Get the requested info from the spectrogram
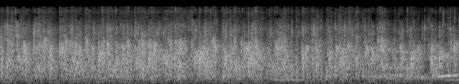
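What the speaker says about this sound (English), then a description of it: "So let's give him a round of applause." An audience at a Seguin ISD school board meeting gives a round of applause, a loud, thick burst of many people clapping that stays steady for nearly five seconds with a faint voice near the end.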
